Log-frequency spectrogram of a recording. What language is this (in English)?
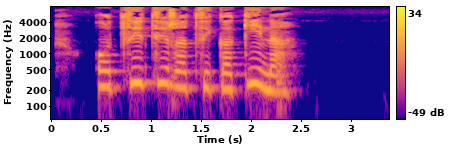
South Ucayali Ashéninka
